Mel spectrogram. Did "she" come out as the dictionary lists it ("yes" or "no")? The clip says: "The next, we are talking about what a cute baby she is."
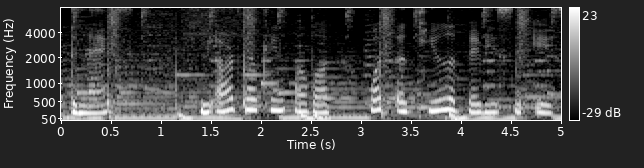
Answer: no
